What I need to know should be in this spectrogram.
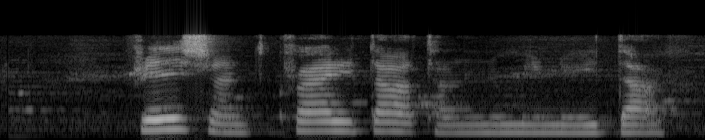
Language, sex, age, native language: Icelandic, female, 11, Icelandic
